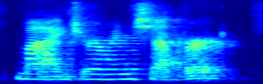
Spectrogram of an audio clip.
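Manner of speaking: usual speaking voice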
